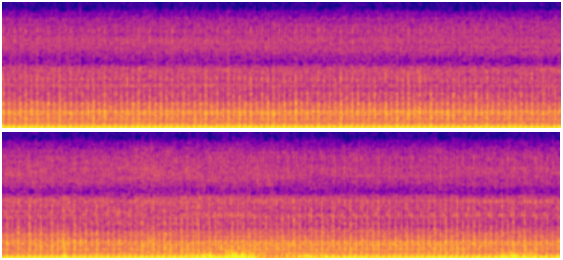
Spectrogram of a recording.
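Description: A diesel van idles with a light, uneven rattle under its steady low engine hum. Cause suspected, not confirmed.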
